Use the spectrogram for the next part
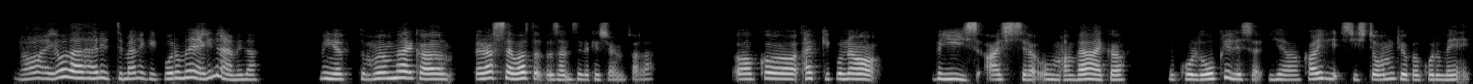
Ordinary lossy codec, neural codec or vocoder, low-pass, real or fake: Opus, 64 kbps; codec, 16 kHz in and 24 kHz out, 0.6 kbps, FocalCodec, streaming, 2048 codes; 7.2 kHz; fake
